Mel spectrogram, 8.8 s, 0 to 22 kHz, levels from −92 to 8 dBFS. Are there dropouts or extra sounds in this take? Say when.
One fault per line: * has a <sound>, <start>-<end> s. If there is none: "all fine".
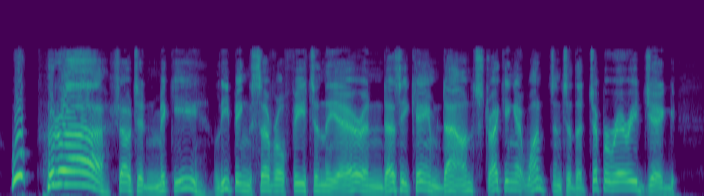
all fine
